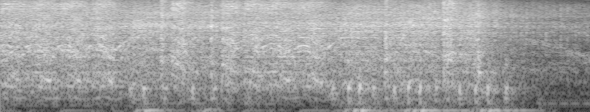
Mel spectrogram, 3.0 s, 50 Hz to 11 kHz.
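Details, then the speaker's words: Nissan S14 240SX with swapped 1JZ VVTi, CD009 transmission, BC 264 cams and Borg Warner turbo, on its first start: starter cranks with a few uneven catches and bursts but never settles into idle and dies. Fuel pressure reads about 50-something psi, which seems a little high. "she does not want to run right now"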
